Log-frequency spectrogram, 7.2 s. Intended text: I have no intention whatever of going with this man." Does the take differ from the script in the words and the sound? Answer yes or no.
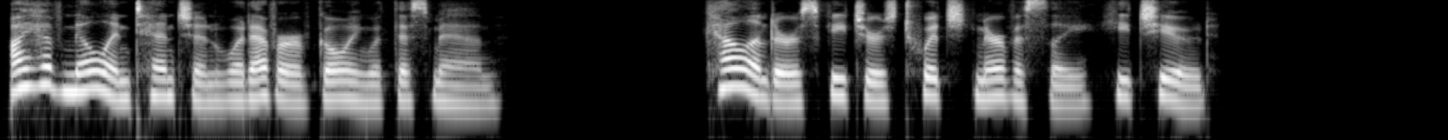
yes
